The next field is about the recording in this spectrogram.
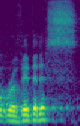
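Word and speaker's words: redivivus: the Nero revived myth Nero raw vividus I believe his how it's pronounced in the Latin in other words the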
